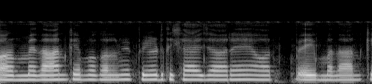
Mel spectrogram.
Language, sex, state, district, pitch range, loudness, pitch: Hindi, female, Odisha, Khordha, 210-220 Hz, -17 LUFS, 215 Hz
